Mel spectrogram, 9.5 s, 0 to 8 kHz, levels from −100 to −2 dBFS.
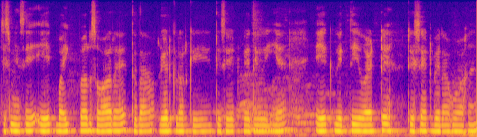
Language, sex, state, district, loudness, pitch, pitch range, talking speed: Hindi, male, Rajasthan, Jaipur, -15 LUFS, 140 Hz, 135-145 Hz, 150 wpm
